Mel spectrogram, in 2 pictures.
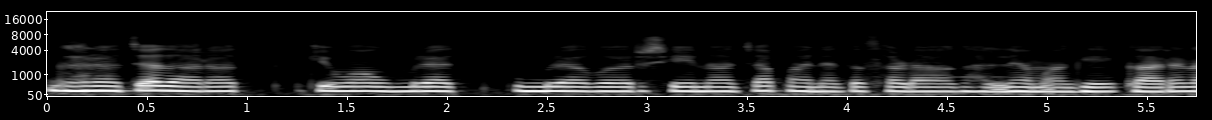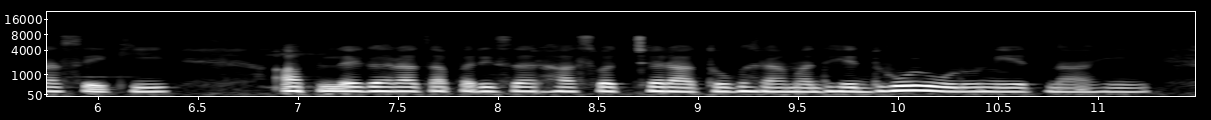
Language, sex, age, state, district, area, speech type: Marathi, female, 18-30, Maharashtra, Osmanabad, rural, spontaneous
